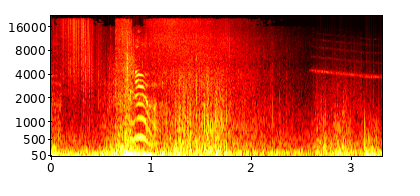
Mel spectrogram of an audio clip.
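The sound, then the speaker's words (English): A booming burst from a fireball thrown down a tunnel: a heavy, loud low thud followed by a rolling rumble that lingers and slowly settles across the rest of the moment. “can you throw a fireball down one tunnel?”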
